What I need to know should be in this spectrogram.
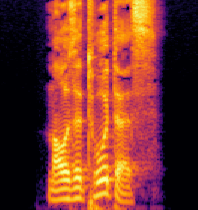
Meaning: strong/mixed nominative/accusative neuter singular of mausetot
- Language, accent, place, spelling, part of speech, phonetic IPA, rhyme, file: German, Germany, Berlin, mausetotes, adjective, [ˌmaʊ̯zəˈtoːtəs], -oːtəs, De-mausetotes.ogg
